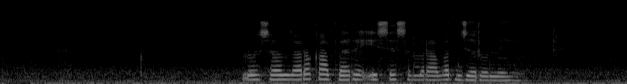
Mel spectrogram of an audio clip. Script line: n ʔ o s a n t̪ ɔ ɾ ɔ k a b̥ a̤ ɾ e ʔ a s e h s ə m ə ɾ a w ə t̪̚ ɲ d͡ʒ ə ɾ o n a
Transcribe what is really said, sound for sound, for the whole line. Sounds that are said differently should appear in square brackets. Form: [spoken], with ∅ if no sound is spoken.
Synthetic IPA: n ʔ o s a n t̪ ɔ ɾ ɔ k a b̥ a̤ ɾ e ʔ [i] s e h s ə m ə ɾ a w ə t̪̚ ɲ d͡ʒ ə ɾ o n [e]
